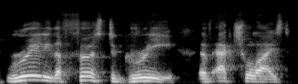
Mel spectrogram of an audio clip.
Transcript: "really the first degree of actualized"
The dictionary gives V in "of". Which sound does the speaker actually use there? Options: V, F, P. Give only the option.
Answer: V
